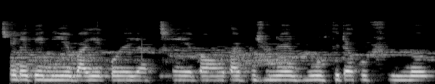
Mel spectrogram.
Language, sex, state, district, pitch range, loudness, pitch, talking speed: Bengali, female, West Bengal, North 24 Parganas, 195-205 Hz, -17 LUFS, 200 Hz, 165 wpm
